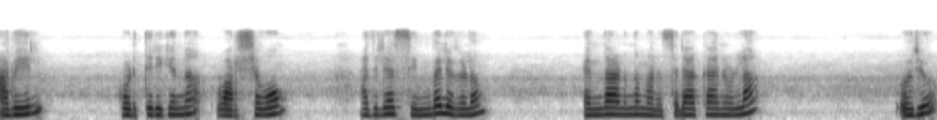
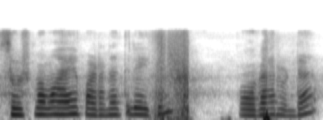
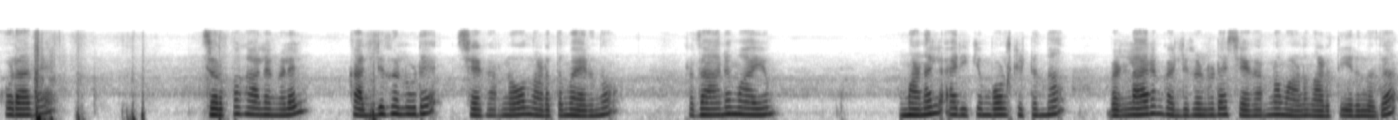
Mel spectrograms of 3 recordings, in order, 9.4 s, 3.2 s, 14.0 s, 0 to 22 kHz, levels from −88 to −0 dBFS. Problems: background sounds at intervals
